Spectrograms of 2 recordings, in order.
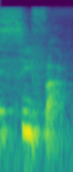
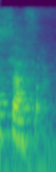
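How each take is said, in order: First: The first vowel sounds like 'i'. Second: The first vowel sounds like 'a'. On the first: The speaker calls it right. "Ça se prononçait Sifa" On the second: The speaker calls it wrong. "ça ne se prononçait pas Safa"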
